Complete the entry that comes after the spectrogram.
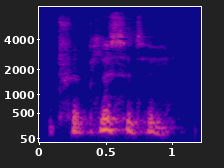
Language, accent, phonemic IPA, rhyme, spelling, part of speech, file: English, Southern England, /tɹɪˈplɪsɪti/, -ɪsɪti, triplicity, noun, LL-Q1860 (eng)-triplicity.wav
- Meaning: 1. The quality or state of being triple or threefold; trebleness 2. The division of the twelve signs according to the four elements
